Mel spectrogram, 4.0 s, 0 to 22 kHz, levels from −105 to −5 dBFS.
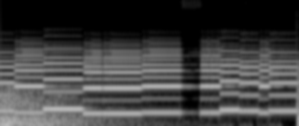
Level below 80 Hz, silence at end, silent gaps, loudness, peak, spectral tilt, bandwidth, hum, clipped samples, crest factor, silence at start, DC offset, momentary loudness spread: -50 dBFS; 0 s; none; -33 LUFS; -22 dBFS; -6.5 dB/octave; 7 kHz; none; under 0.1%; 12 dB; 0 s; under 0.1%; 3 LU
